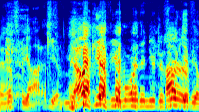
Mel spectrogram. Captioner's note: laughs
